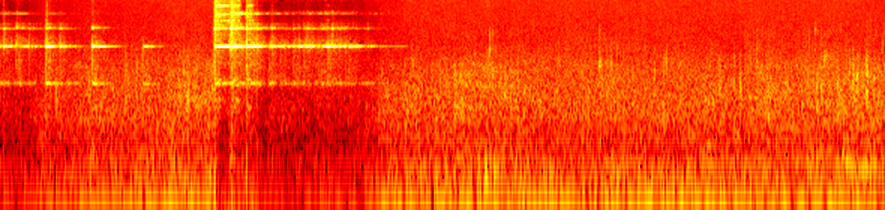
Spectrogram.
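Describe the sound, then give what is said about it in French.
A doorbell rings at a parents' home in the evening: one bright, bell-like ring near the start with high overtones that fade over a couple of seconds, then steady background hiss. “Le soir, il sonne chez ses parents.”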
